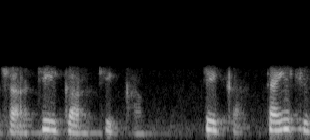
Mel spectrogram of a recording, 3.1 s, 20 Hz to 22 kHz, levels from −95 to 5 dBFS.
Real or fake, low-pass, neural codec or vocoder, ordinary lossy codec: real; 3.6 kHz; none; Opus, 24 kbps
